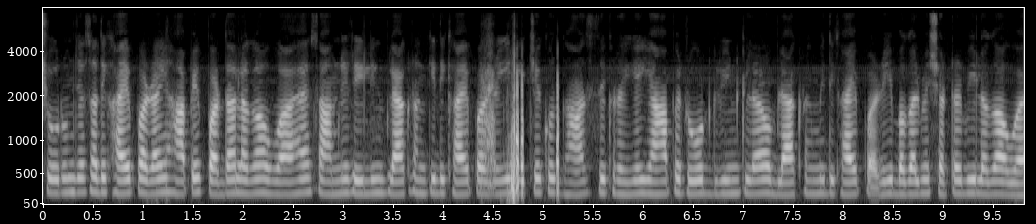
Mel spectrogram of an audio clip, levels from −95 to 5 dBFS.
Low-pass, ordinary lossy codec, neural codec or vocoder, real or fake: 7.2 kHz; MP3, 64 kbps; none; real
